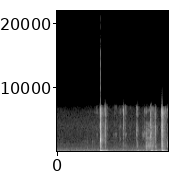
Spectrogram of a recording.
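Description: A few keystrokes on a computer keyboard: one sharp tap about a second in, then several lighter taps near the end.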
